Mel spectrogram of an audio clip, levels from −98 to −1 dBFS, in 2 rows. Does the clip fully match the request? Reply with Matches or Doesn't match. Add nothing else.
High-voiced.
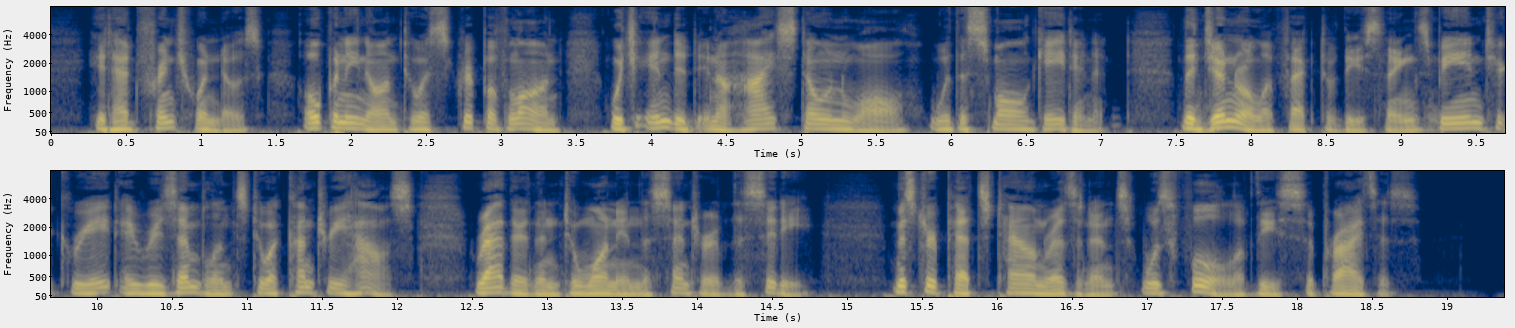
Doesn't match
